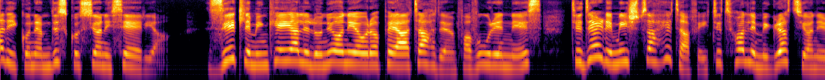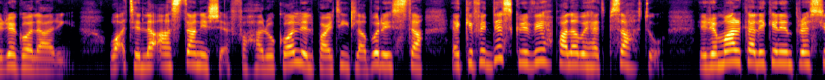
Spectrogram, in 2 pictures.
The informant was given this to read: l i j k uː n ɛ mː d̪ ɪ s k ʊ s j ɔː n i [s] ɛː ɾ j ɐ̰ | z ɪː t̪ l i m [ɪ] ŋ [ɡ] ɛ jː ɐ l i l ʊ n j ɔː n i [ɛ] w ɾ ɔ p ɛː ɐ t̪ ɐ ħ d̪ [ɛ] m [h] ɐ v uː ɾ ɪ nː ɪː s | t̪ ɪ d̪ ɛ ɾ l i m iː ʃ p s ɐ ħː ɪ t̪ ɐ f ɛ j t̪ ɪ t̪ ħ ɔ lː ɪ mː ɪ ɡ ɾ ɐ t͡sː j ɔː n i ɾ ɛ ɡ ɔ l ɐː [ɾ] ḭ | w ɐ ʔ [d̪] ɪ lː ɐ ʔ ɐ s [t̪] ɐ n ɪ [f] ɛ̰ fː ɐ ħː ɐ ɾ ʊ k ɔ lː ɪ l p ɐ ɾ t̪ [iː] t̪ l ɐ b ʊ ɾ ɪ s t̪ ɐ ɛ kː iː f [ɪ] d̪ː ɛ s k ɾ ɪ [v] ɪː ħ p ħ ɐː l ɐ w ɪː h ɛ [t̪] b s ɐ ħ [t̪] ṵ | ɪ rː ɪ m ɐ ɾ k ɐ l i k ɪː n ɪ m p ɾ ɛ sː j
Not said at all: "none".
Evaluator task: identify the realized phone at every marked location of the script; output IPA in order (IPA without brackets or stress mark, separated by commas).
s, ɪ, k, ɛ, ɛ, f, ɾ, t̪, t̪, ʃ, iː, ɪ, v, t̪, t̪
